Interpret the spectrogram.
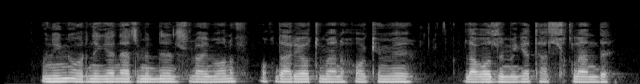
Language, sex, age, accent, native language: Uzbek, male, 19-29, Toshkent shahri, Uzbek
